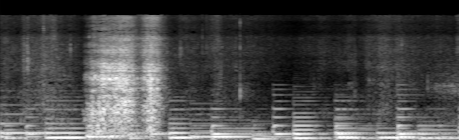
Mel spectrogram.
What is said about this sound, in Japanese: はいちょっとごめんなさいね ちょっとちょっと鼻かんでいいですか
